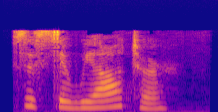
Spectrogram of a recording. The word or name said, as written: siste viator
